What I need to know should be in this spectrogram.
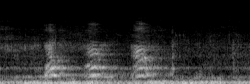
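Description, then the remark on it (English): A dog barks three times in quick succession over a constant low rumble of wind or road noise. “Hey, doggy.”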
